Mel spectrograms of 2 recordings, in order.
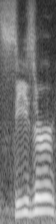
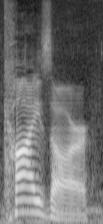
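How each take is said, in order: First: The name begins with an S sound. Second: The name begins with a K sound. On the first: The speaker is not on Caesar's side. "If people pronounce it Caesar, they're not on his side" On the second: The speaker is on Caesar's side. "If they pronounce it Kaiser, they are on his side, because it's the true way"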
